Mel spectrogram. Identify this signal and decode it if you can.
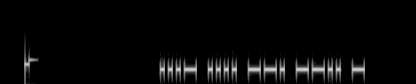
Morse code, heard as a keyed tone, about 28 wpm, 690 Hz. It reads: VHGZT
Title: Code Groups - 5 Letters - 30wpm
